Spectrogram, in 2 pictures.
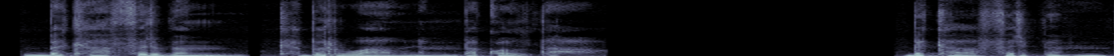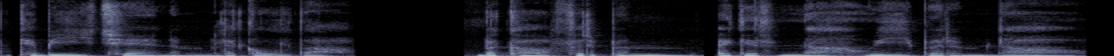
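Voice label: Kurdish Sorani, female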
